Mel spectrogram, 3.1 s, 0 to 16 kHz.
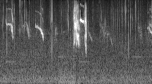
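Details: Several sparrows coming to a hand for food at a Tenmangu shrine, 11 March 2024: quick high chirps and thin downslurred notes, with a loud burst of three or four rapid chirps midway, other birds calling faintly.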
